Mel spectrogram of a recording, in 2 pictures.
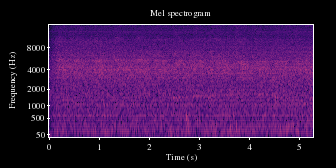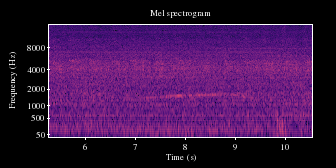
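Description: Steady outdoor vehicle rumble with a low hum, and a faint siren twice rising and falling slowly.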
